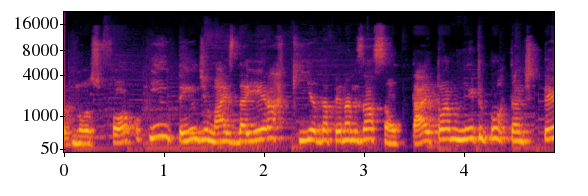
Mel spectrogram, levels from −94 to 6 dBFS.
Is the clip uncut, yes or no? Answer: no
